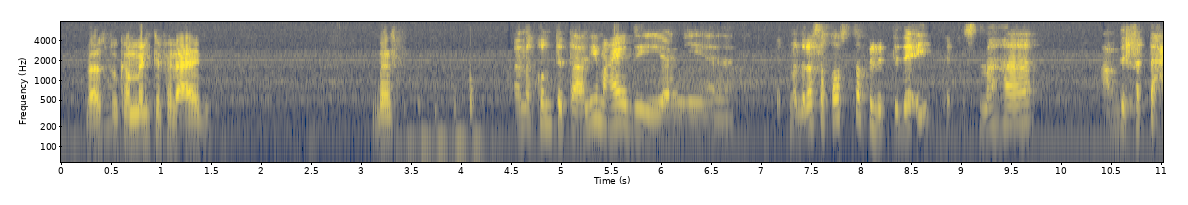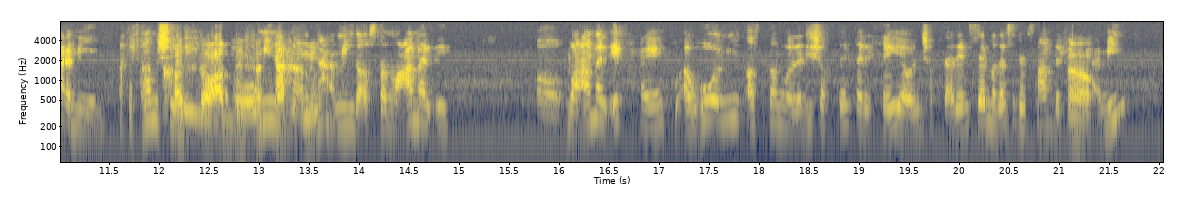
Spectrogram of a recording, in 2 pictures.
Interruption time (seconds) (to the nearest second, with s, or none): 12 s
